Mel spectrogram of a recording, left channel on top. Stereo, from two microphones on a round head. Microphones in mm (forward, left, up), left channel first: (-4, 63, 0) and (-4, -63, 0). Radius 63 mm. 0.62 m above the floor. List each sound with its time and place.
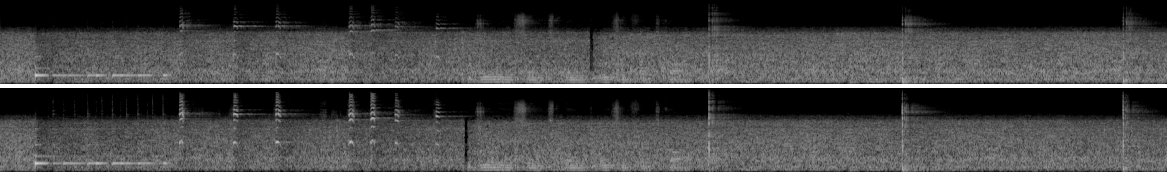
0.3 s dishes clattering: 65° right (ahead or behind), 1.1 m
1.8 s a squeak: 65° right (ahead or behind), 1.1 m
4.7 s a man speaking: 20° right (ahead or behind), 1.0 m
7.1 s hammering: 85° right, 5.5 m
